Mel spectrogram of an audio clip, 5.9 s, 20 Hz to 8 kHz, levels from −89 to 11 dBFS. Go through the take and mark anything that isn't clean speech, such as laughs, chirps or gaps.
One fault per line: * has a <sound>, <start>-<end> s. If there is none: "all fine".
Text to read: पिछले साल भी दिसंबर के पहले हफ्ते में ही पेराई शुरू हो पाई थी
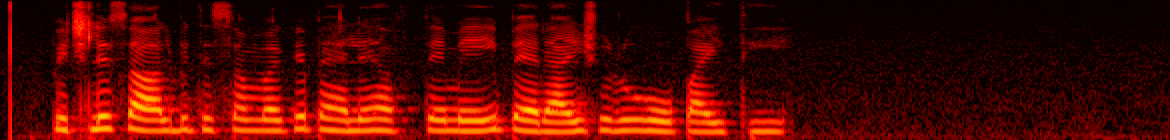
all fine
